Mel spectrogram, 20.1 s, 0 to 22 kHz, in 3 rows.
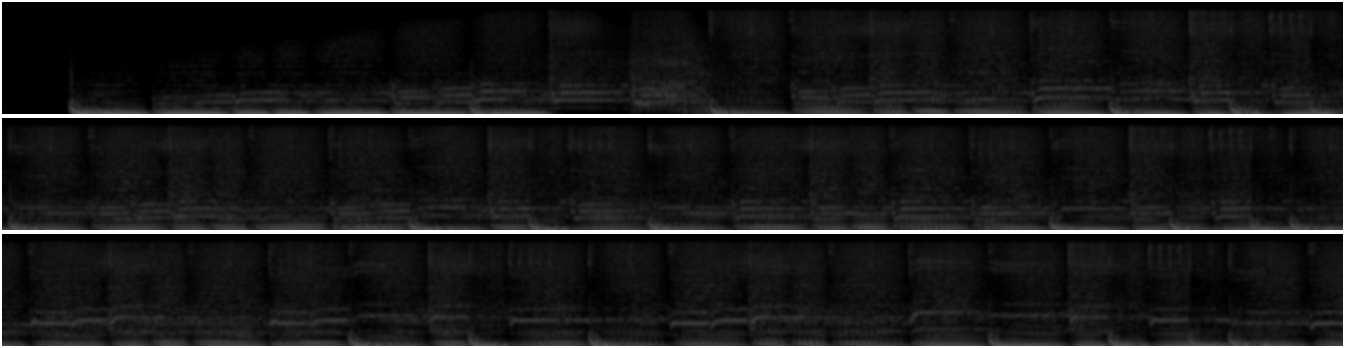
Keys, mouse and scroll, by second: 1.9 click, 2.3 click, 4.2 click, 5.5-9.2 drag, 17.7-20.1 drag.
